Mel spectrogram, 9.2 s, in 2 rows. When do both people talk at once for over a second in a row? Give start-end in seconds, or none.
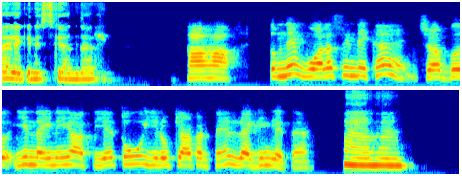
none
